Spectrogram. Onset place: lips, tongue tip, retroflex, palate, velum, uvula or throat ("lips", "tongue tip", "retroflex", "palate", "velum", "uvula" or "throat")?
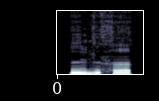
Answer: velum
